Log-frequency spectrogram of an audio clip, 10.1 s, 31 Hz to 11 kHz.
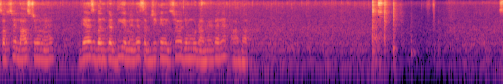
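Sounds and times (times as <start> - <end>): utensils clattering against a pan: 7.4 - 8.1.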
